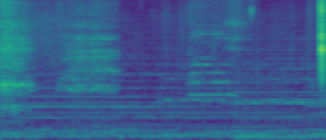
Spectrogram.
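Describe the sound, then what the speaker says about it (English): A pet cat meows close by, a couple of short calls over a quiet room hum with faint game music beneath. "So if meows annoy you, don't come on my runs."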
